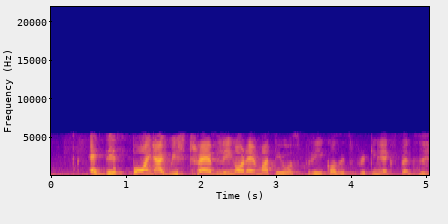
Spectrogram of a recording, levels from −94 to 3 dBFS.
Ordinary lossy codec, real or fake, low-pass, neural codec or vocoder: AAC, 32 kbps; real; 5.4 kHz; none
